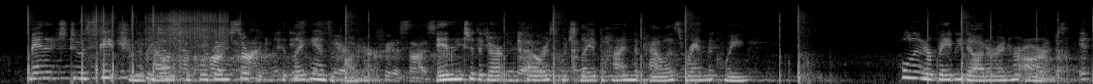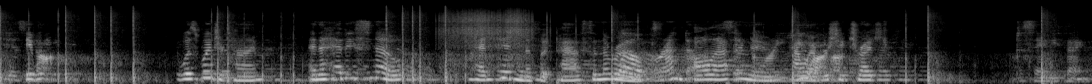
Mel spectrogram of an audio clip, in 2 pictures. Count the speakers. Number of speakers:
2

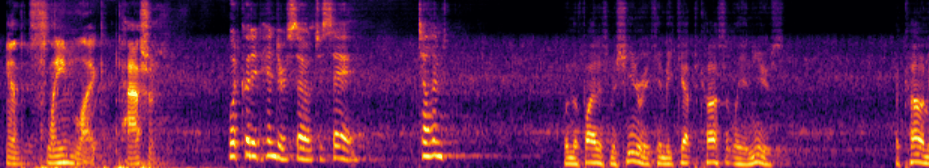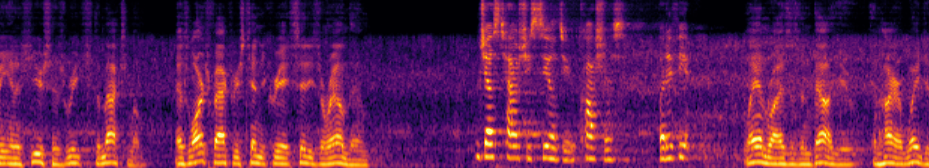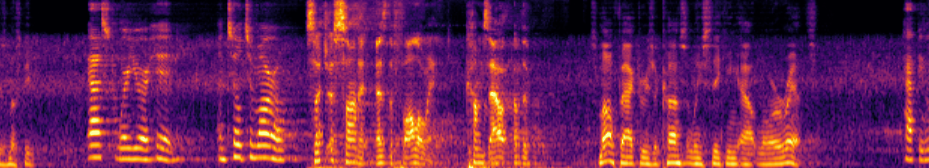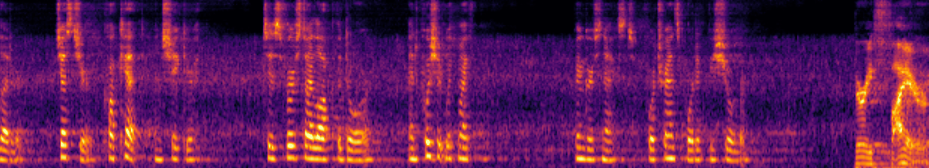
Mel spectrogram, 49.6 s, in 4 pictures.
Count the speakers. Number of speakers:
3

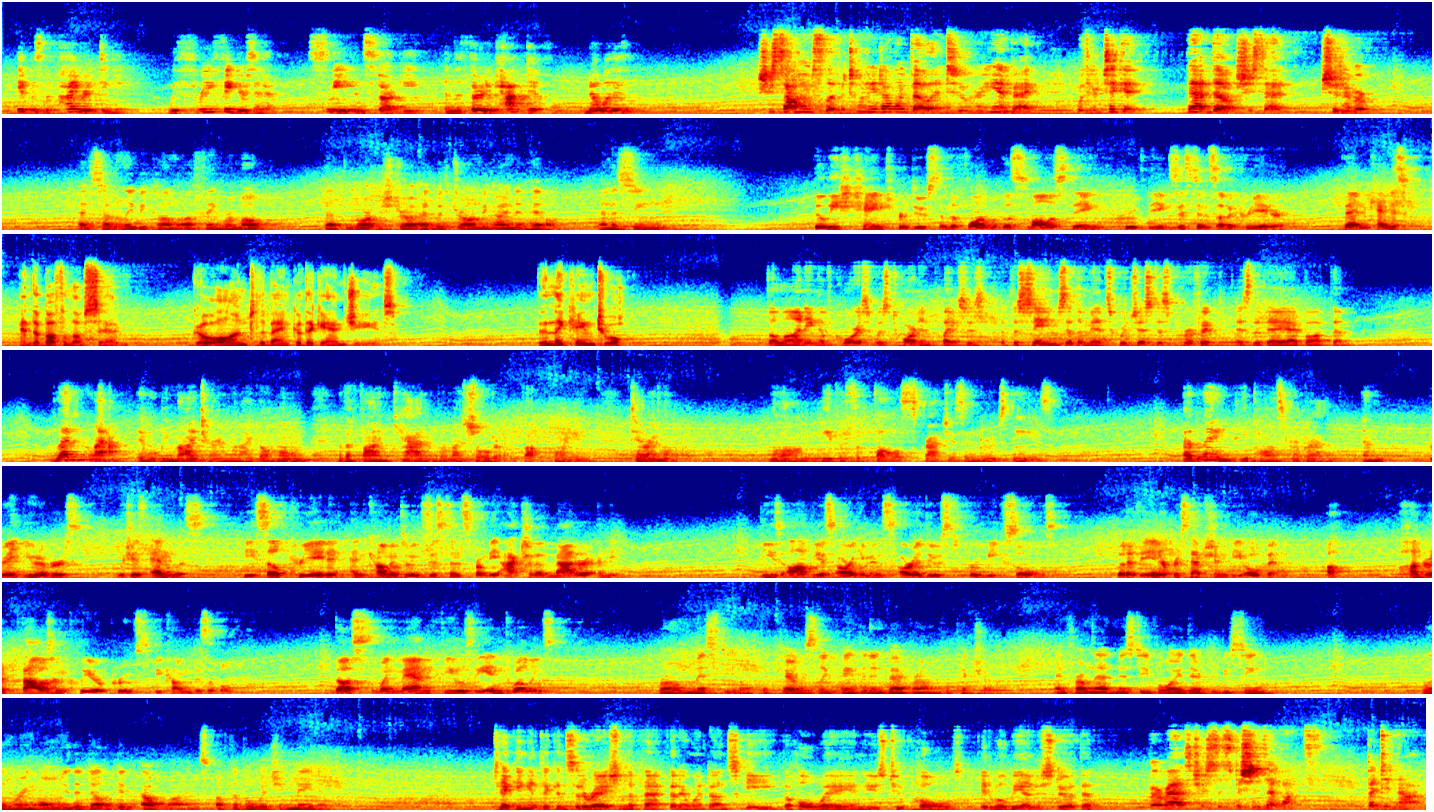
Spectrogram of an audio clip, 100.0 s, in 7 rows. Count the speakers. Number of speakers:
7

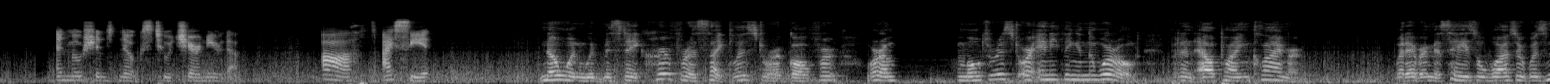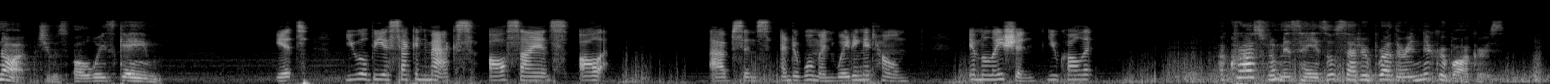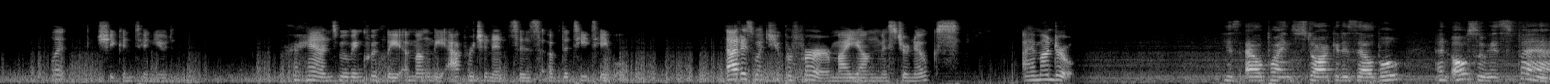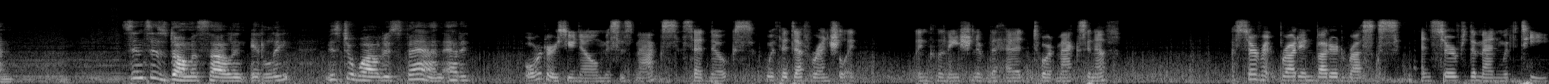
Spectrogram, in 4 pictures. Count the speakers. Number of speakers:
2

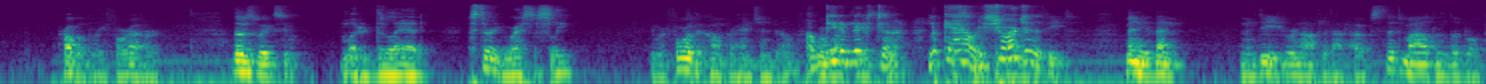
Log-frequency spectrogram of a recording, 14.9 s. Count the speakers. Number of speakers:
2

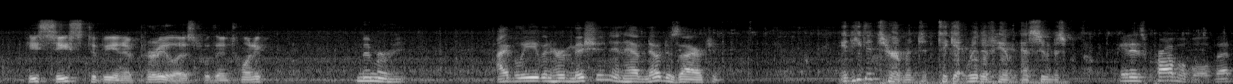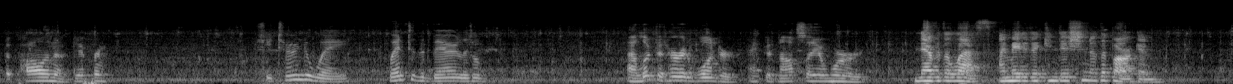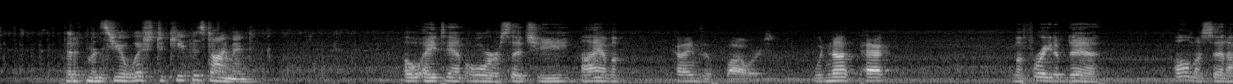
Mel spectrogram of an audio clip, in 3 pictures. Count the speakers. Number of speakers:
8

